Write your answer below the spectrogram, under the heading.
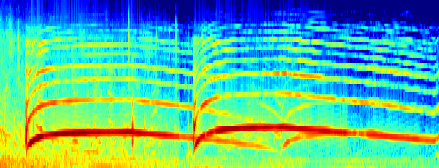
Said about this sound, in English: … and I will sound the alarm, like the air raid alarm that sounded. Imagine a bomb falling.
